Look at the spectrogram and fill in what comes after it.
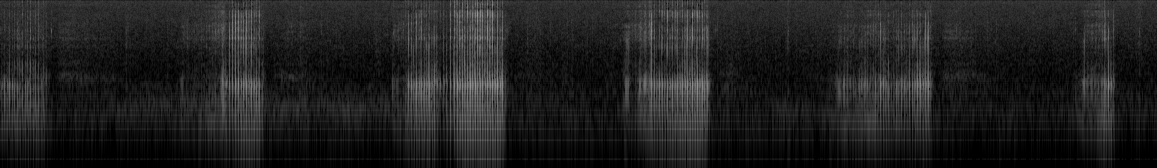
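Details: A French Bulldog snores after breakfast while resting, in loud, rasping bursts, each breath rattling for about a second.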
